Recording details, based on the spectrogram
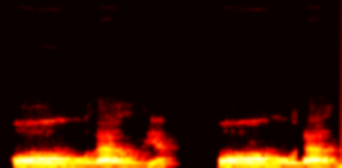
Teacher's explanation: kesalahannya adalah memanjangkan huruf sebelum huruf lin.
